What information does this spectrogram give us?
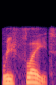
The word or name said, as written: reflate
